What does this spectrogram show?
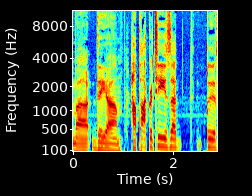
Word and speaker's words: Hippocrates: The Hippocrates, that is how you say his name.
